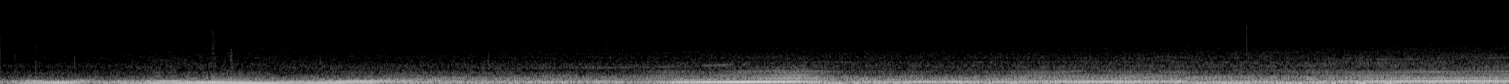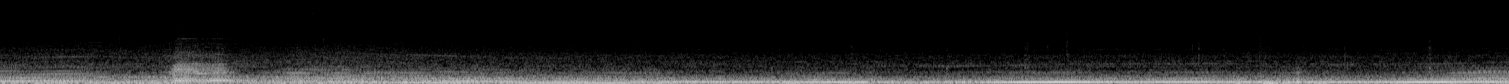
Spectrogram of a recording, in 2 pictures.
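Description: Nissan 370Z's modified V6, heard from inside the cabin while driving: the low engine note rises and falls with throttle and gear changes, and pulls up louder about seven seconds in. A short sharp burst sounds a little past halfway.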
